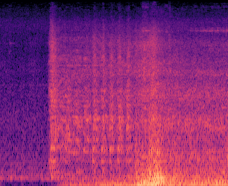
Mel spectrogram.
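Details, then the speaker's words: Rollover rebuild diesel after priming: the crank is barely heard before it fires instantly and settles to a smooth, even idle with no knocks. Healthy start. "oh yeah like a dream like a dream all right that's all I needed to see"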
